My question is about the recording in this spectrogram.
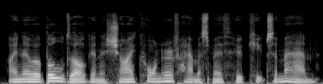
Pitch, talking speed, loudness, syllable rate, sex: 115 Hz, 280 wpm, -18 LUFS, 5.9 syllables/s, male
